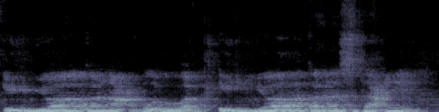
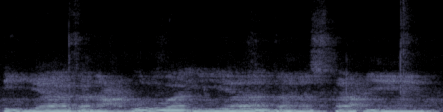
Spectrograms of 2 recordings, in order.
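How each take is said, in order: First: The doubled y is pressed very hard. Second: The doubled y is pressed only slightly. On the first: The speaker calls it wrong. "iyyaka na'budunya itu yang tekan nih, sangat tekan" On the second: The speaker calls it right. "Agak landai sedikit, ada sedikit apanya, tekannya, tapi jangan terlalu tekan"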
